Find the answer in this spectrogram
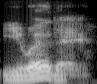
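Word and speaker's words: Yued: the goddess of death has a name called ued and it's spelled y u e d and UA is spelled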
